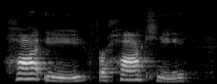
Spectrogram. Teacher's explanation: he started to say the first and last syllable, but leave the middle syllable out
